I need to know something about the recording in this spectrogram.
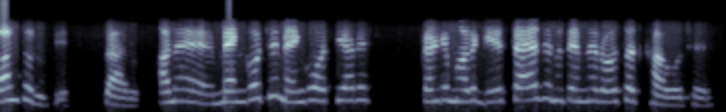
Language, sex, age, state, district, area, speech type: Gujarati, female, 30-45, Gujarat, Kheda, rural, conversation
